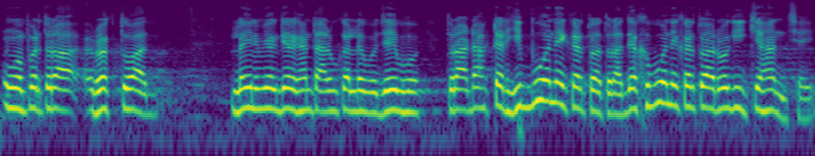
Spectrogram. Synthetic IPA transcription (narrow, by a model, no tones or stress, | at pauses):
uɦpəɾt̪oɾaɾokt̪uʋa | ləjnmeek̚ɖeɾɡʱəɳʈaɾukəlːebod͡ʒəjbɦot̪oɾaɖak̚ʈəɾɦibːuenɛjkəɾt̪at̪oɾad̪ekʰbuənɛjkəɾt̪aɾoɡikeɦənt͡ʃʰɛj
